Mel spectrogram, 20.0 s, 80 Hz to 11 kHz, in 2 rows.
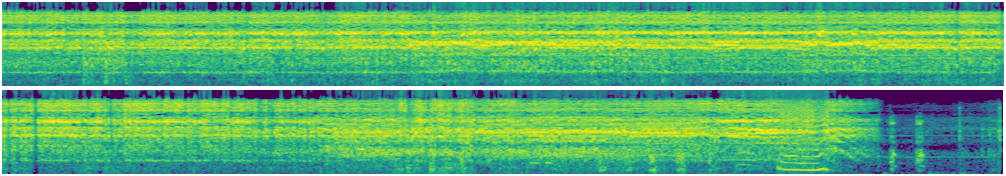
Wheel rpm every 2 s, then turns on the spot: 160, 160, 160, 160, 160, 160, 160, 160, 150, 20.
18-20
